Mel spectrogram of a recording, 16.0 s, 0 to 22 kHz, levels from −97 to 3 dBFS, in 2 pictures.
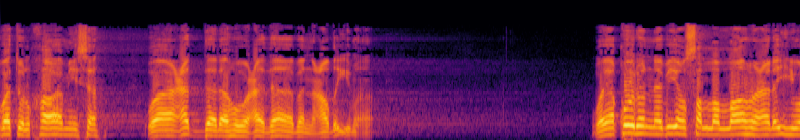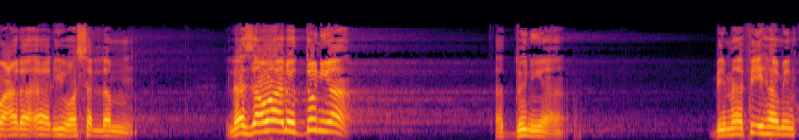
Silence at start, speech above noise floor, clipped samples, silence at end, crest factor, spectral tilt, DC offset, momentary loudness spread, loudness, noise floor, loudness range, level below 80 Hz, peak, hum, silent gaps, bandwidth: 0 s; 52 dB; under 0.1%; 0.05 s; 14 dB; -3.5 dB/octave; under 0.1%; 14 LU; -14 LUFS; -65 dBFS; 9 LU; -58 dBFS; -2 dBFS; none; none; 11 kHz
